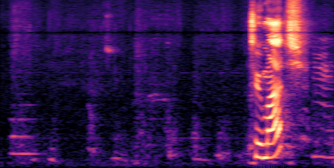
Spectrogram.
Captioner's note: audience members laughing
